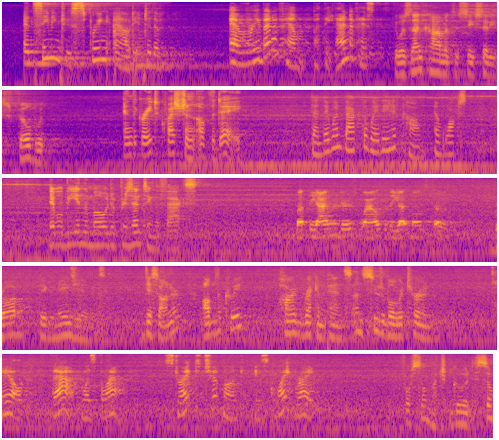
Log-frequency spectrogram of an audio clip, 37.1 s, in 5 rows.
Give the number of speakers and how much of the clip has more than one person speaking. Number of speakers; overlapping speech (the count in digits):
9, no overlap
